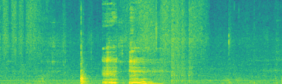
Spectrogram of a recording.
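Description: A paper towel rubbing and wiping wet paint off a table surface, with a sharp tap about a second in. A short vocal sound comes around halfway.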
